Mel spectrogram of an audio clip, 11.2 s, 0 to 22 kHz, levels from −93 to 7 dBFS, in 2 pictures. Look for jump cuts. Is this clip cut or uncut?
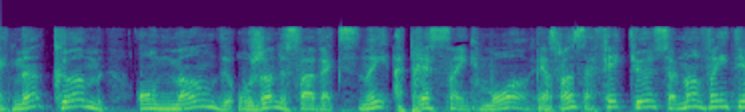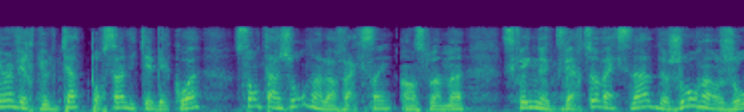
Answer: cut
